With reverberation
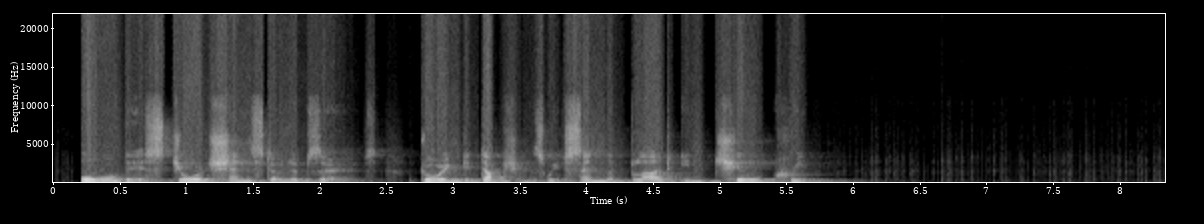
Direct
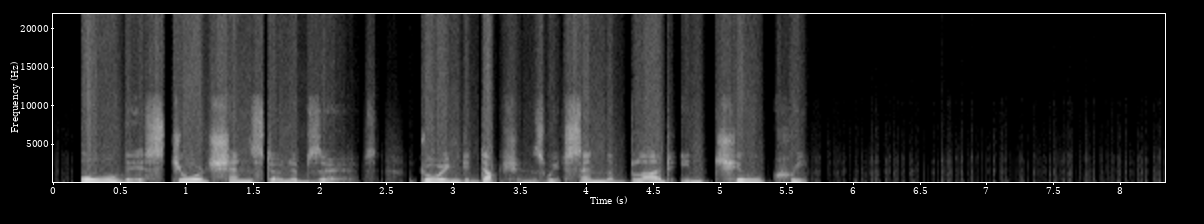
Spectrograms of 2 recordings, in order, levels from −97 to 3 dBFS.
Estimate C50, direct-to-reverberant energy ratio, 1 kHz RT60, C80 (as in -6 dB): 16.5 dB, 7.5 dB, 0.70 s, 19.5 dB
